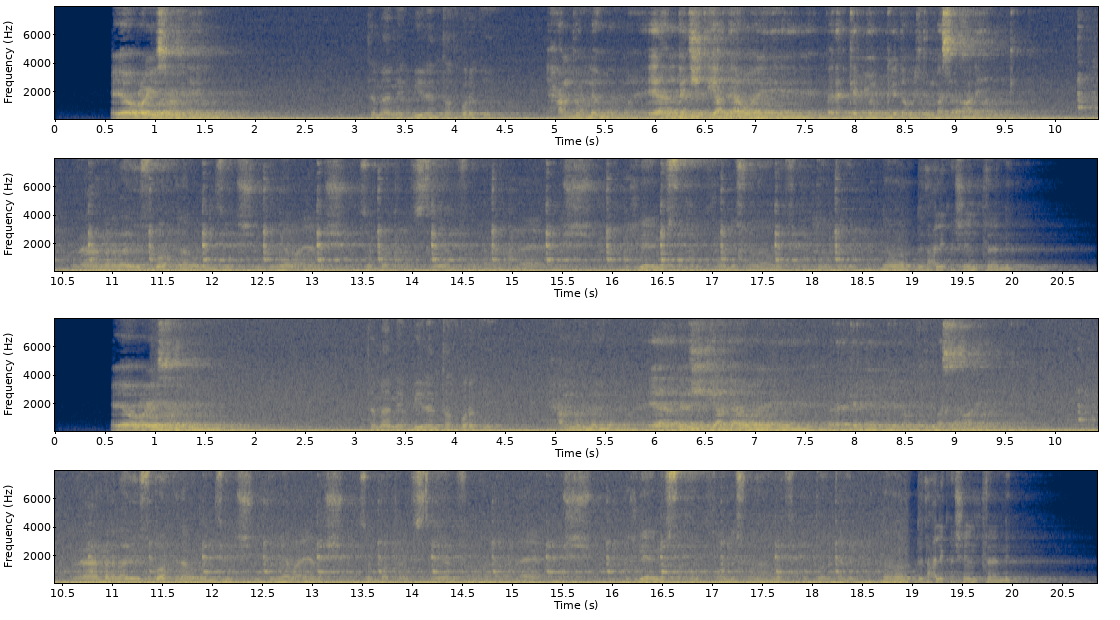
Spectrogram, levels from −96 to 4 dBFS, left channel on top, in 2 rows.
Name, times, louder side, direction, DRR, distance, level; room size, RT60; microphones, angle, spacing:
voice 1, 0.6-1.6 4.9-9.4, left 1 dB, 45° left, 0 dB, 7.3 m, -22 dB
sound 1, 0.9-19.0, right 3 dB, 75° right, 0.9 m, -26 dB
voice 2, 3.1-4.5 10.6-15.8 16.1-20.0, right 2 dB, 25° right, 5 dB, 1.3 m, -29 dB
Clock, 10.2-18.3, left 1 dB, 30° left, 4.0 m, -34 dB
29.5 x 29.0 x 6.7 m, 2.5 s
head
